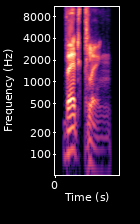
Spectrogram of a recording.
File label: "vetchling", British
